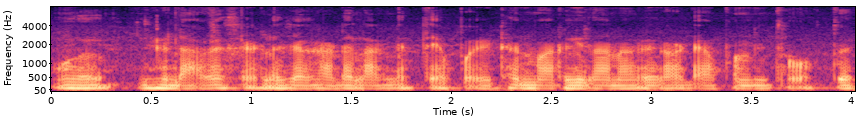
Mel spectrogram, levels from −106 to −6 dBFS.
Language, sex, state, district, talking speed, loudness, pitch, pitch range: Marathi, male, Maharashtra, Aurangabad, 210 wpm, -16 LUFS, 105 Hz, 100-110 Hz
